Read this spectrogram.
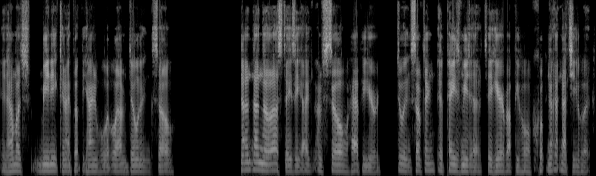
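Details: Man with multiple system atrophy, parkinsonian type (MSA-P), who reports his speech has more of a stutter and tremor, more noticeable after the first two minutes; dysarthria in multiple system atrophy.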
